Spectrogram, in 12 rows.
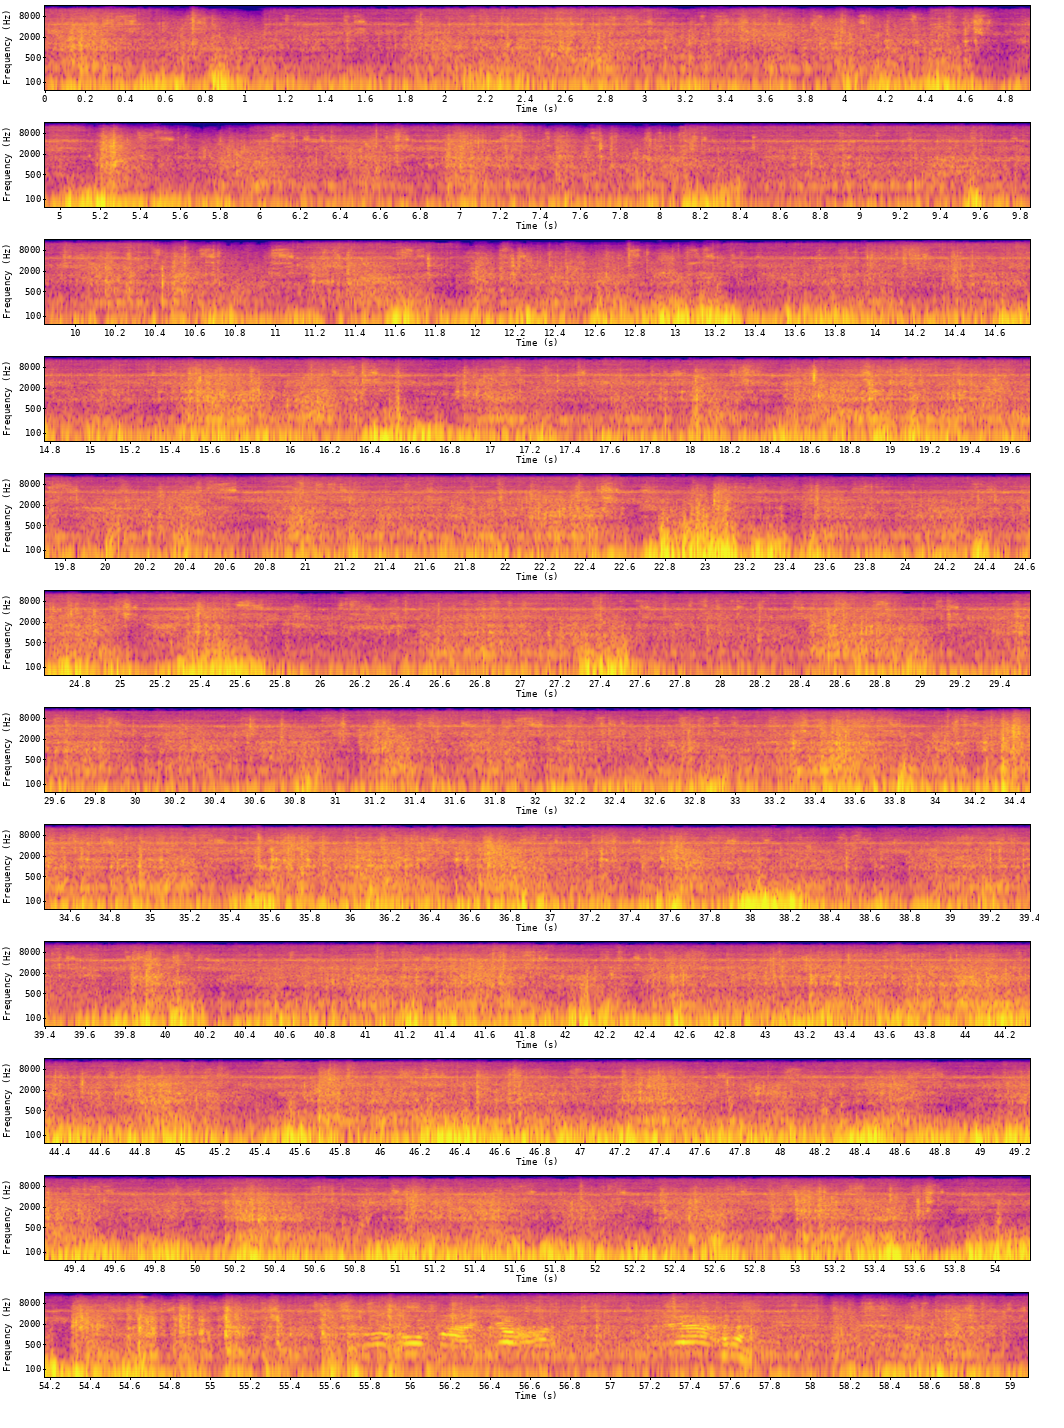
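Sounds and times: bike frame and chain clattering: 0:00.0 - 0:59.0
bike tyres rolling over dirt: 0:00.0 - 0:59.0
steady low rumble: 0:31.7 - 0:59.0.

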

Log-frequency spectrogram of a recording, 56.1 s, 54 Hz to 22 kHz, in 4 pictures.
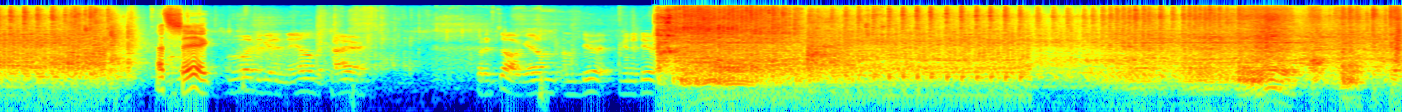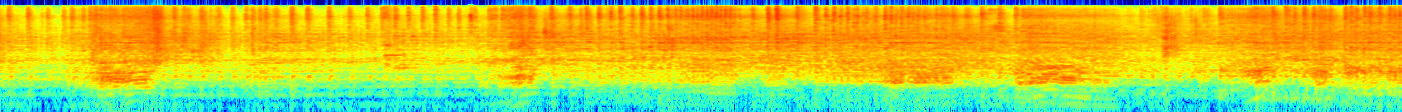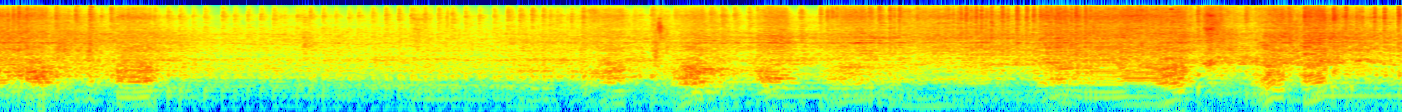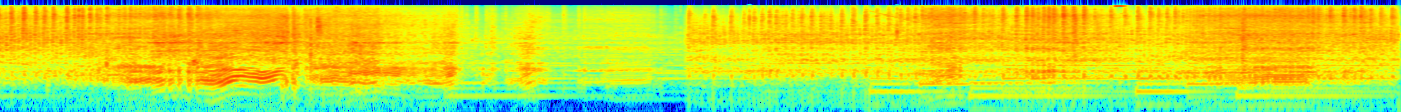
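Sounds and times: dirt bike engine revving: 0:00.0 - 0:01.5, 0:06.6 - 0:56.0.

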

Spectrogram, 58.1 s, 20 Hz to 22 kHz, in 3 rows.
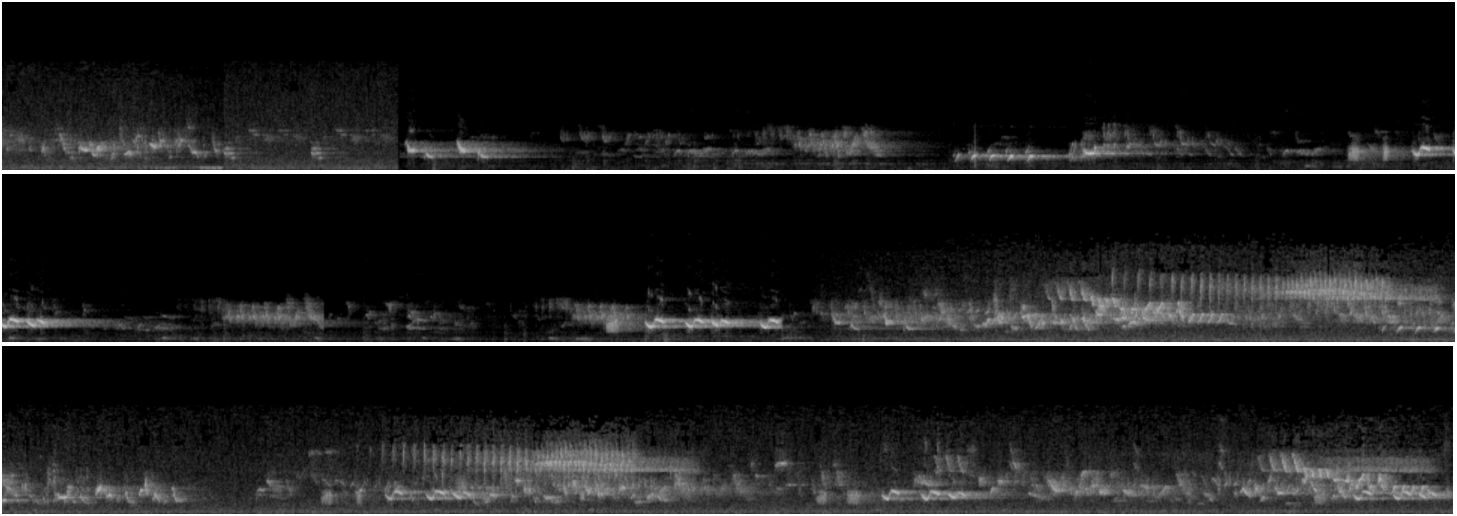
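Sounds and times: steady background hiss: 0:00.0 - 0:05.3, 0:30.3 - 0:58.0
small birds chirping: 0:00.0 - 0:58.0.

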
